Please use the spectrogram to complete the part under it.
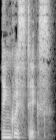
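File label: "linguistics", British English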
